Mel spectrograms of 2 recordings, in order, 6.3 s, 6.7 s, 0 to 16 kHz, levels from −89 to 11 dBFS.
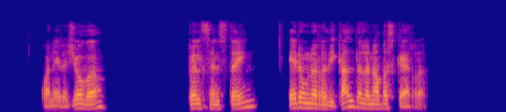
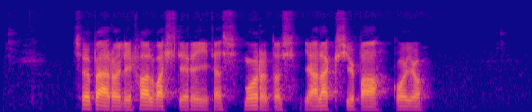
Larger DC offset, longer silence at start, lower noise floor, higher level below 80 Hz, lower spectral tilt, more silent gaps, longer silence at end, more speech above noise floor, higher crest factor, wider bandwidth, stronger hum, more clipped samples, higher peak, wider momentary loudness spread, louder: neither; second, 0.55 s vs 0.95 s; first, under -90 dBFS vs -73 dBFS; about the same, -68 dBFS vs -70 dBFS; first, -5.5 dB/octave vs -3.5 dB/octave; first, 1.34-2.36 s, 3.26-3.49 s, 3.55-3.61 s vs none; second, 1 s vs 1.35 s; first, over 73 dB vs 53 dB; about the same, 18 dB vs 20 dB; second, 8 kHz vs 11.5 kHz; neither; neither; about the same, -2 dBFS vs -2 dBFS; first, 13 LU vs 10 LU; first, -18 LUFS vs -21 LUFS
